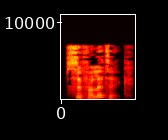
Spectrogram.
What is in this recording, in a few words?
"syphilitic", pronounce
